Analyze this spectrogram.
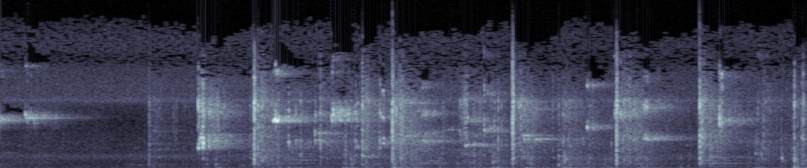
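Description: Badminton being played on a wooden sports-hall floor: sharp racket-on-shuttlecock hits, shoes squeaking and feet thudding as players move. The play is sparse for the first couple of seconds and then becomes a busy, continuous run of hits, squeaks and footfalls.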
